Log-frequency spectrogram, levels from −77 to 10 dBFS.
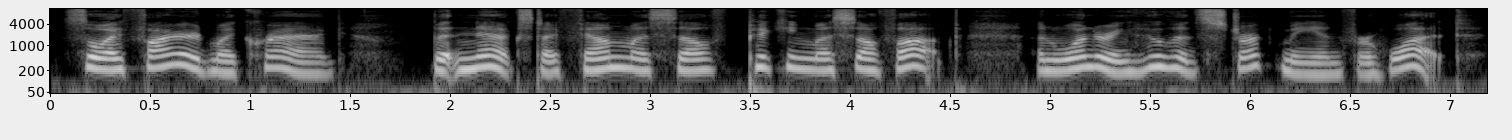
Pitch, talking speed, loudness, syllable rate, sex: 215 Hz, 185 wpm, -17 LUFS, 4.7 syllables/s, female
